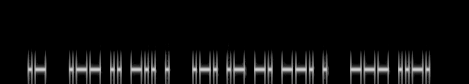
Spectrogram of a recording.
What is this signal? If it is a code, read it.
Morse code, heard as a keyed tone, about 34 wpm, 700 Hz. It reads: A WIDE RANGE OF
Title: Sets of 4 Words 35wpm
